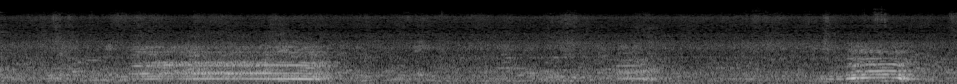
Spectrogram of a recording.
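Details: Group of wild water buffalo being taken to Sibreh market, Aceh Besar: a long, deep, harmonic bellow of about two seconds, a fainter short low call midway, then a brief rising bawl near the end over crowd noise.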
